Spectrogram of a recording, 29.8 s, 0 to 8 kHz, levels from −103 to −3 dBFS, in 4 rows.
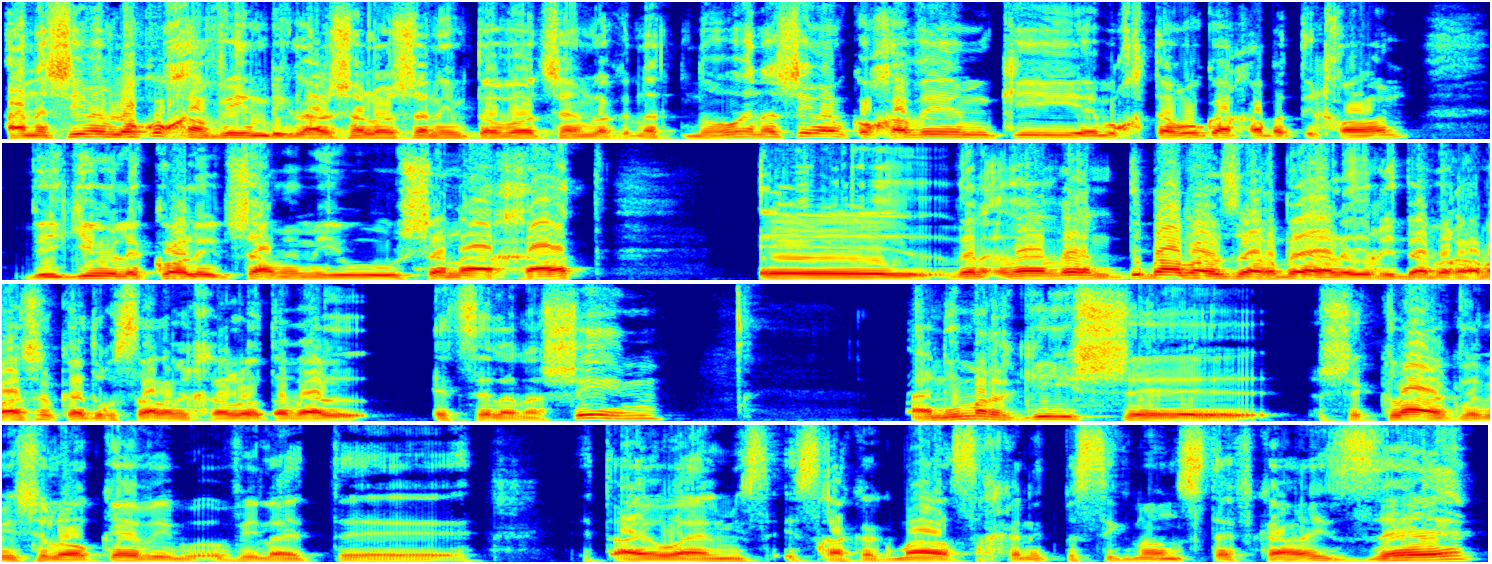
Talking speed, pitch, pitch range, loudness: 115 wpm, 110 Hz, 95-150 Hz, -18 LUFS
